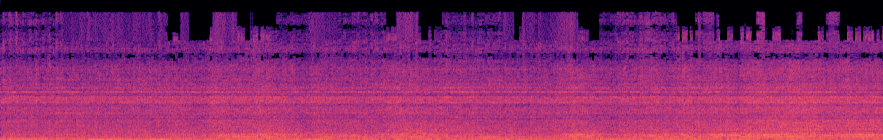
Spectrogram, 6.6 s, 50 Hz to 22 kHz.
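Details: Tecumseh TC300 two-stroke on Eskimo ice auger, after idle bumped up, carb mixture screw set one turn out: uneven, wavering buzz that hunts rather than holding steady; rough running, suspected carb tuning.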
